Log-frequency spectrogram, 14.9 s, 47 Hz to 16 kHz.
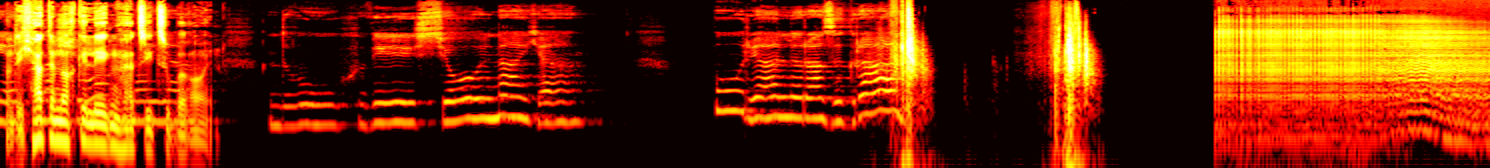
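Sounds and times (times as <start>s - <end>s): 
speech: 0.0s - 2.9s, 7.4s - 9.4s
door creaking open: 8.8s - 11.1s, 12.2s - 14.9s.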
